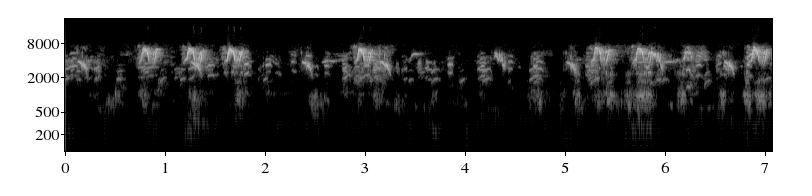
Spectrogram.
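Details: Black-winged stilt in Doñana National Park, Spain, picked up by a nature camera: sharp, nasal yelping notes in quick, irregular bursts, some strong and some softer, with short gaps between clusters.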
